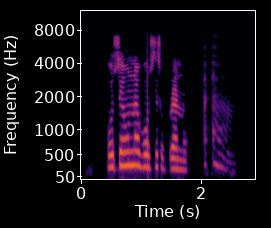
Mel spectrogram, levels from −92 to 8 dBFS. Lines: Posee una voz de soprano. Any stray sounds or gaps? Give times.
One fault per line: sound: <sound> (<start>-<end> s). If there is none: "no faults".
sound: throat clearing (2.0-2.6 s)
